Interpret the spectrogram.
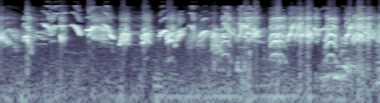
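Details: Oriental magpie-robin in breeding condition, a lure recording used to attract others: rapid, varied chattering phrases of sweet whistles, harsh notes and trills, packed densely with barely a pause.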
